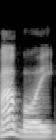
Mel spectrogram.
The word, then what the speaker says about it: baboy: Our diphthong in this word baboy is oi, which is a part of the final syllable, boy.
